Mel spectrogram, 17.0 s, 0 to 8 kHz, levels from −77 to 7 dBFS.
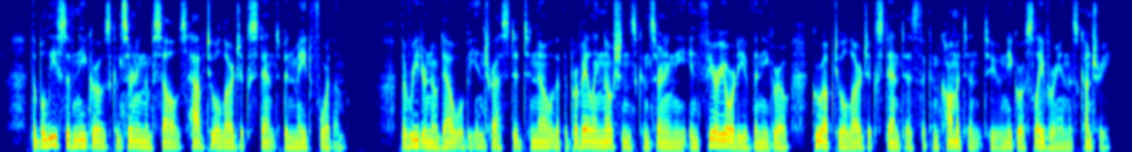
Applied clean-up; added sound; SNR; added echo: none; none; none; none.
